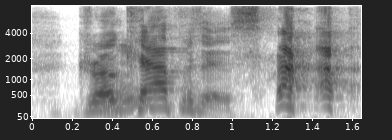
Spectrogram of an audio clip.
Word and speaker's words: Grocapitus: Well, just like it's spelled, Grocapitus, a commercial real estate investment company.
